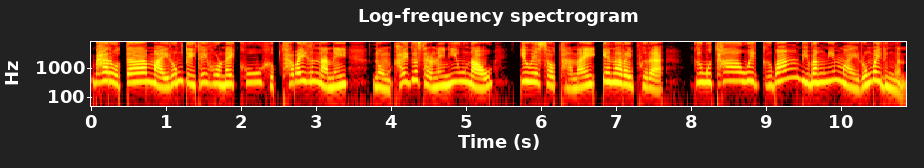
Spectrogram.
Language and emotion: Bodo, surprised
